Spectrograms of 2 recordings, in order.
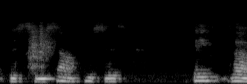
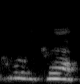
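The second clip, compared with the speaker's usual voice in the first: higher, stunned exclamation; amazed; 8 semitones higher, 4 dB quieter than usual. Retold or imitated. Marchers seeing the crowd part, stunned exclamation. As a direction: blurt it out in amazement. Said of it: "We're like".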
